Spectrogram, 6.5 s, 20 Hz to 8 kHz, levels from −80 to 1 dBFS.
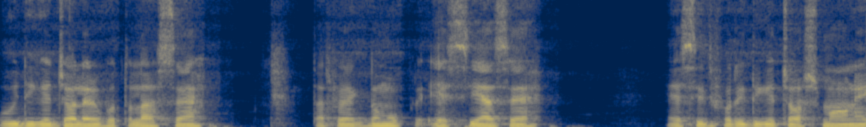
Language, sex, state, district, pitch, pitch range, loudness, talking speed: Bengali, male, Tripura, Dhalai, 115 Hz, 115-120 Hz, -19 LUFS, 150 wpm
